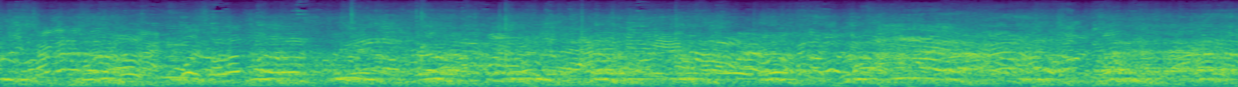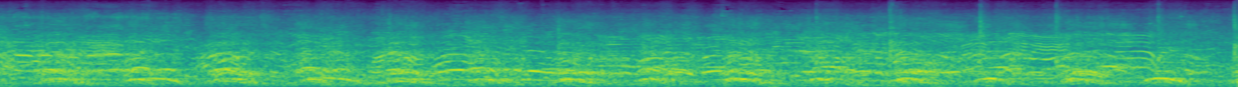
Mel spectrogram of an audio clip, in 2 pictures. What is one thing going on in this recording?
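A large crowd of men chants loudly in rhythm, close by.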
